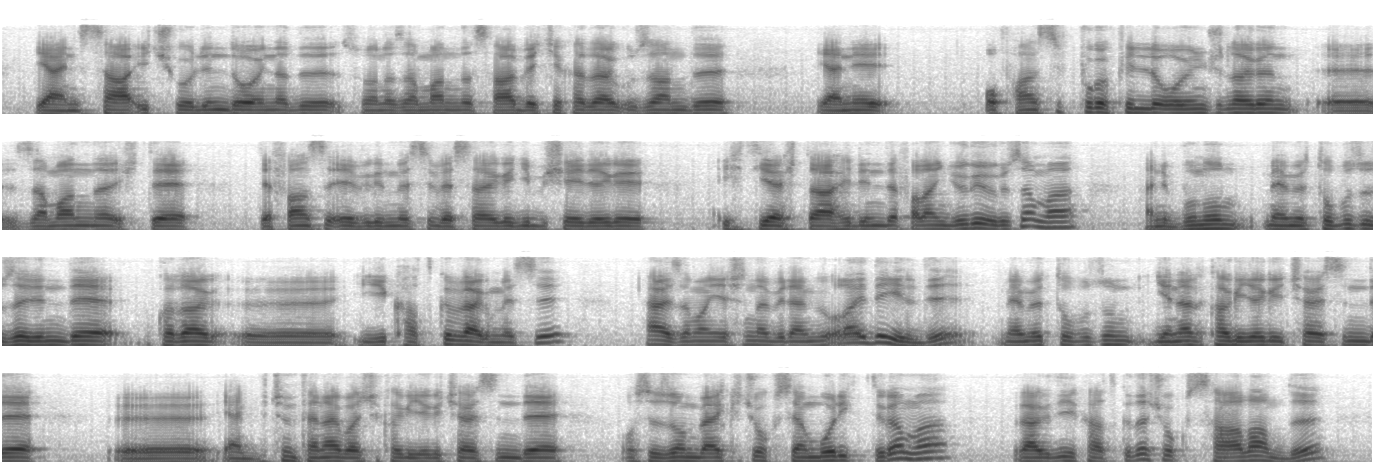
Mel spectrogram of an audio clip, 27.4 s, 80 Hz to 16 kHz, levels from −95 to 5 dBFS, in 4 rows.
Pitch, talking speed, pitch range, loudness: 120 Hz, 140 wpm, 115-130 Hz, -24 LUFS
